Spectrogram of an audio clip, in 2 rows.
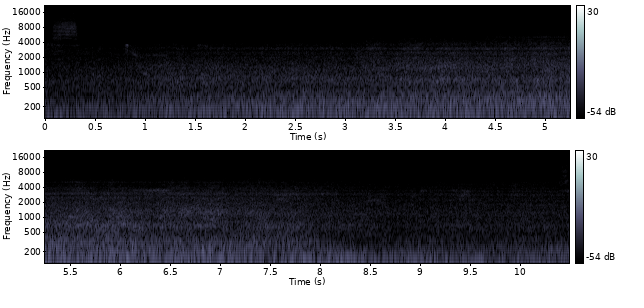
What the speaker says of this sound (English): The China Eastern A350 butter landing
